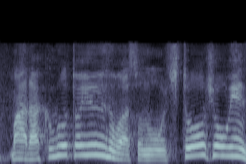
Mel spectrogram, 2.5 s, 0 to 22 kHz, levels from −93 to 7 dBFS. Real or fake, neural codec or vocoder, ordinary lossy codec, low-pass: fake; codec, 16 kHz, 1.1 kbps, Voila-Tokenizer; none; none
